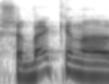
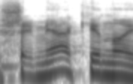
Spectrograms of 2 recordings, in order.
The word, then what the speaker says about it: Шебекіно: Це таке містечко, так, Шебекіно. Російські пропагандисти не знають, до речі, як правильно вимовити назву цього міста. Називають його і Шемякіно, і Шмєкіно.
